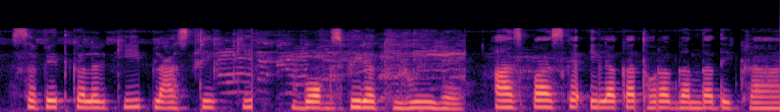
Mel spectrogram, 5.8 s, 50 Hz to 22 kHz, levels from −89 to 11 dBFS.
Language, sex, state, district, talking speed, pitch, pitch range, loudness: Hindi, female, Assam, Kamrup Metropolitan, 185 wpm, 220 Hz, 210-230 Hz, -18 LUFS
